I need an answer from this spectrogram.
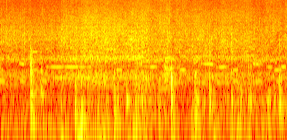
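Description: Diced zucchini and flour sizzling steadily in hot oil in a stainless steel pot as a wooden spoon stirs, knocking sharply against the pot several times. The flour is cooking in the fat as a thickener.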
